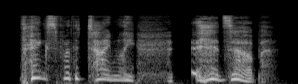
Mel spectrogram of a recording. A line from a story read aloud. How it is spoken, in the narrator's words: she wheezed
